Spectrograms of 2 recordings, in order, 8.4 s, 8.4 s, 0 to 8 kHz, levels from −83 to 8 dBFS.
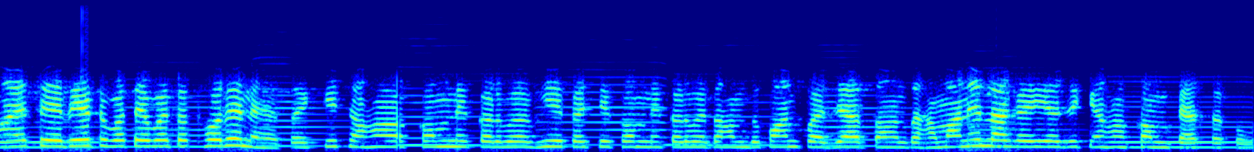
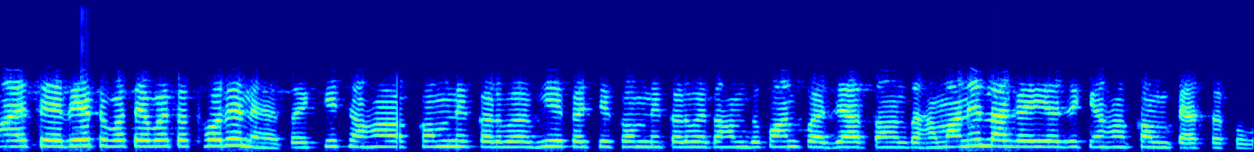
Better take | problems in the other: second | background sound (Bowed string instrument); 17 dB below the speech

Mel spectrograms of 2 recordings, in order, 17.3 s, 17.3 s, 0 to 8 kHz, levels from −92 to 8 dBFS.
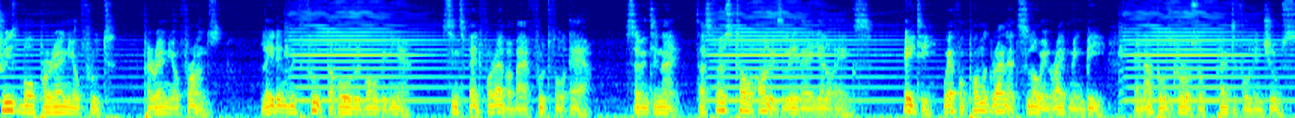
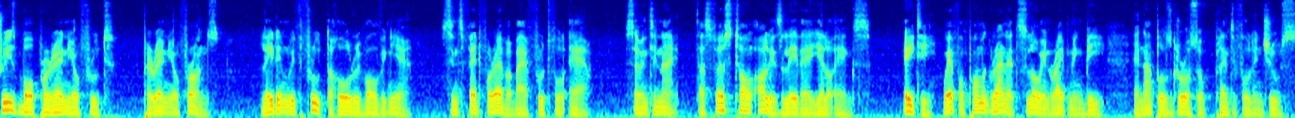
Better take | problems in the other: second | background sound (Bowed string instrument); 11 dB below the speech // room echo; dies away in 0.2 s

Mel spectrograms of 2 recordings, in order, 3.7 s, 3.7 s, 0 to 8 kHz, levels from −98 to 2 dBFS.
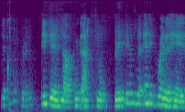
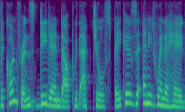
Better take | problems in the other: second | noise reduction (neural mask model DeepFilterNet 3)

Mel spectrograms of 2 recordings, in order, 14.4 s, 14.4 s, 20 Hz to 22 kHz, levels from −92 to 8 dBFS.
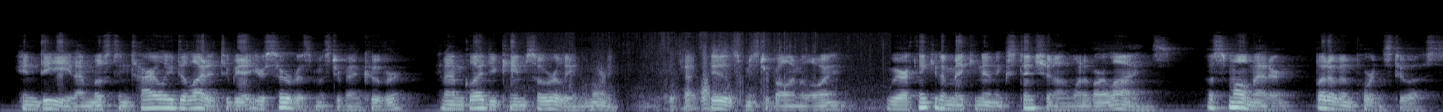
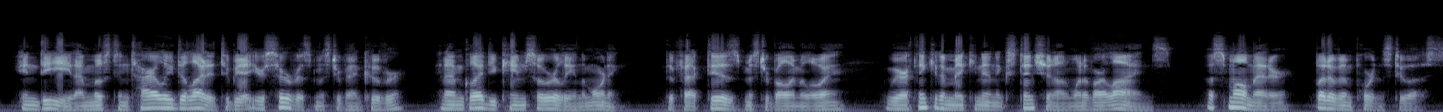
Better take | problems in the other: second | noise reduction (neural separator model SepFormer DNS4)

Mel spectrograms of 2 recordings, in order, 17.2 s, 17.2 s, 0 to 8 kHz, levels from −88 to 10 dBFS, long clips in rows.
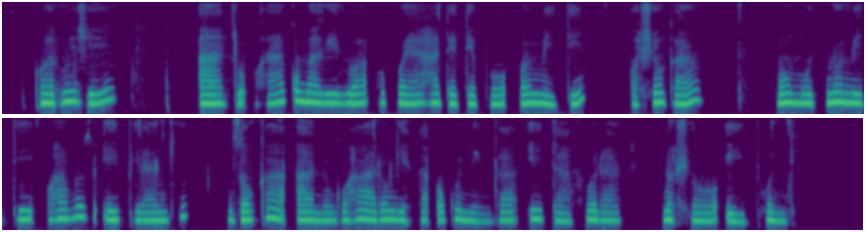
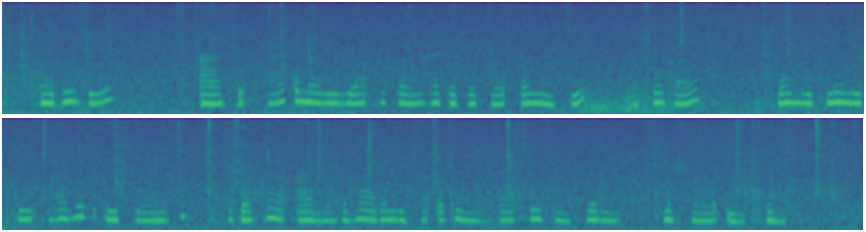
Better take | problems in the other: first | background sound (Rain); 8 dB below the speech

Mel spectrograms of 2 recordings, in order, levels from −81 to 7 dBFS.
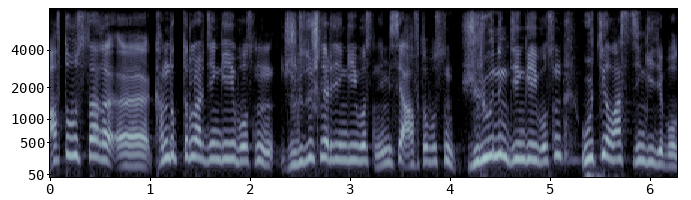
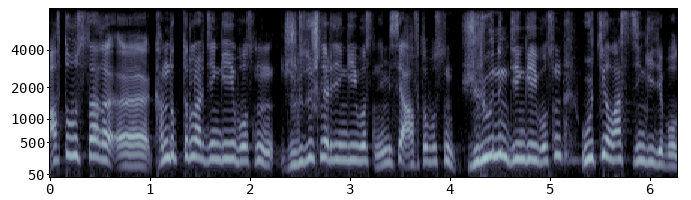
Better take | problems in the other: second | background sound (Whoosh, swoosh, swish); 18 dB below the speech

